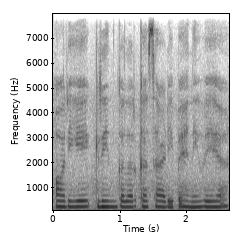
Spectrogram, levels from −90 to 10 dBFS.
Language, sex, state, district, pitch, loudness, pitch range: Hindi, female, Odisha, Nuapada, 230 Hz, -14 LUFS, 225-230 Hz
